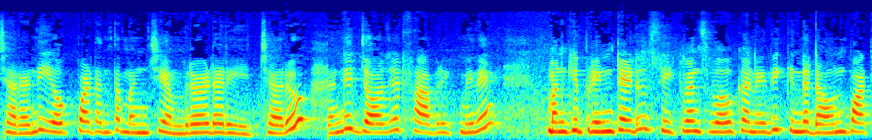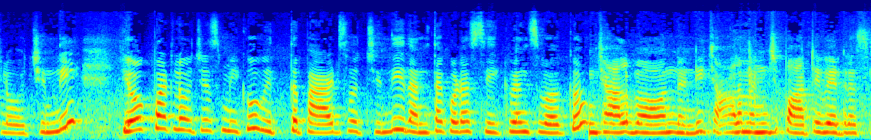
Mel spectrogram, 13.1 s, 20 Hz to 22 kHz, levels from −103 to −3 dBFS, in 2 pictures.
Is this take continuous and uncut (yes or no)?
no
